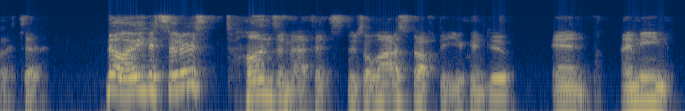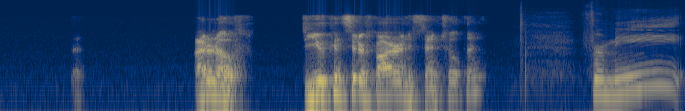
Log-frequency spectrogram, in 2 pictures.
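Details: Adult male speaker; normal speech.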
